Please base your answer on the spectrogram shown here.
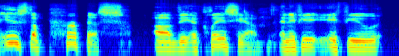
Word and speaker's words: ecclesia: um ecclesia we say i hear people say ecclesia all the time but according to strong's and thayer it should be pronounced ecclesia so just so you know ecclesia and i am going to say either ecclesia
